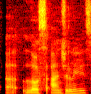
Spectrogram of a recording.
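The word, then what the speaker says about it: Los Ángeles: I also I know like in Spanish, Los Angeles is pronounced like I don't speak Spanish. Los Angeles or something like that.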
